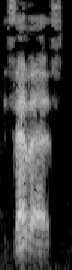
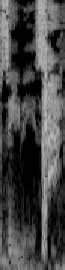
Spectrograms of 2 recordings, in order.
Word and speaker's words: Zebes: Zebes has an official pronunciation. I still prefer Zebes.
